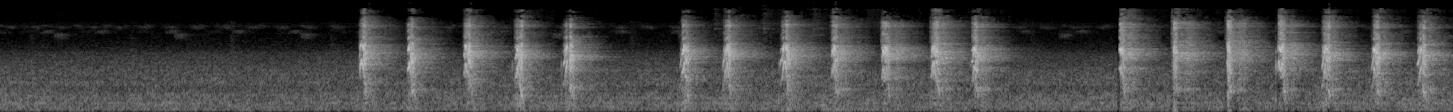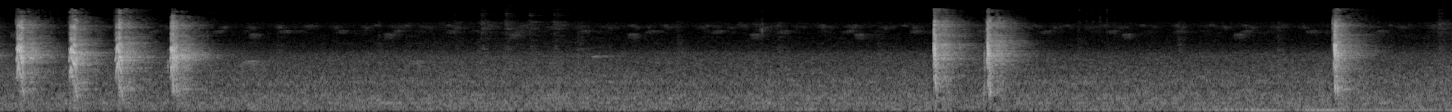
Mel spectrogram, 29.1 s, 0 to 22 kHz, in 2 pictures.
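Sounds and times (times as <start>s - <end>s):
parakeet sharp repeated calls: 3.6s - 17.1s, 23.8s - 25.0s, 27.7s - 28.5s.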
